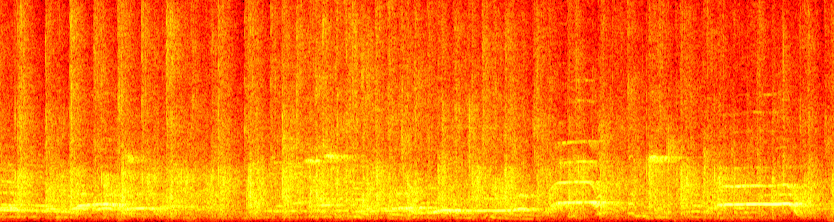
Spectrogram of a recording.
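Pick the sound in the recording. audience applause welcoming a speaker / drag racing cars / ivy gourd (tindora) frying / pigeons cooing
audience applause welcoming a speaker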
